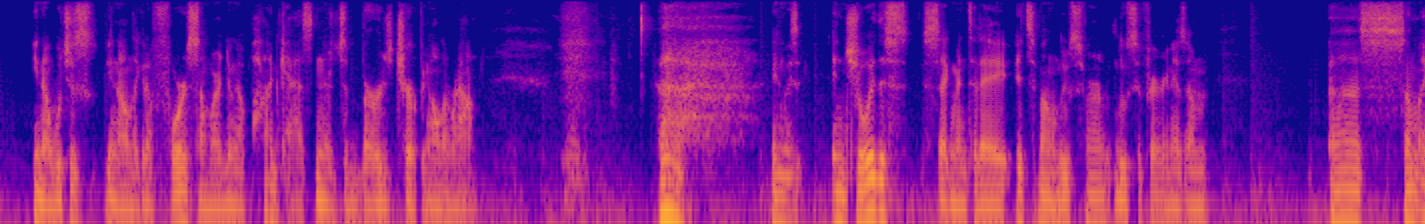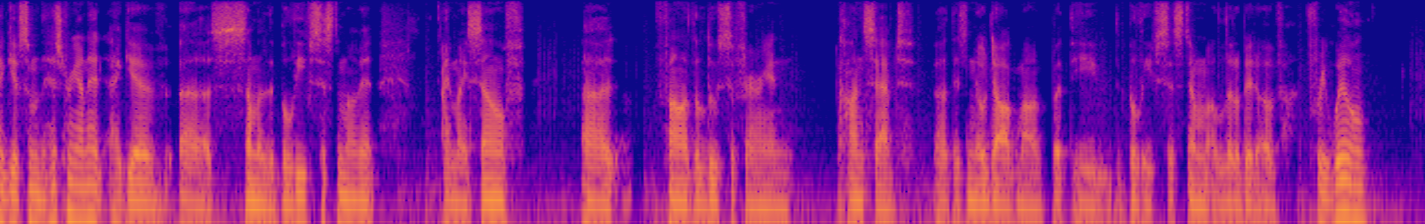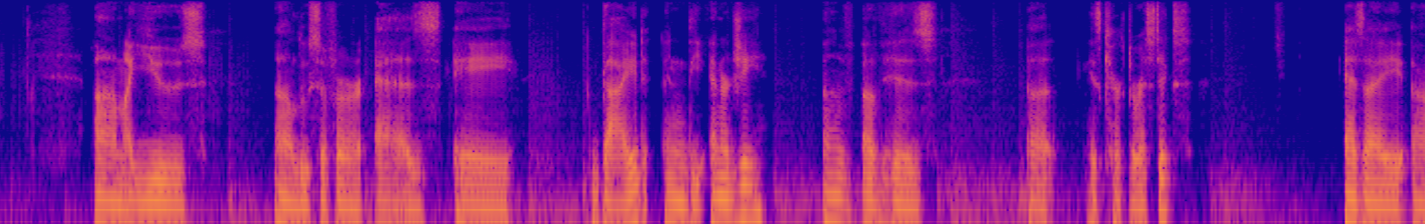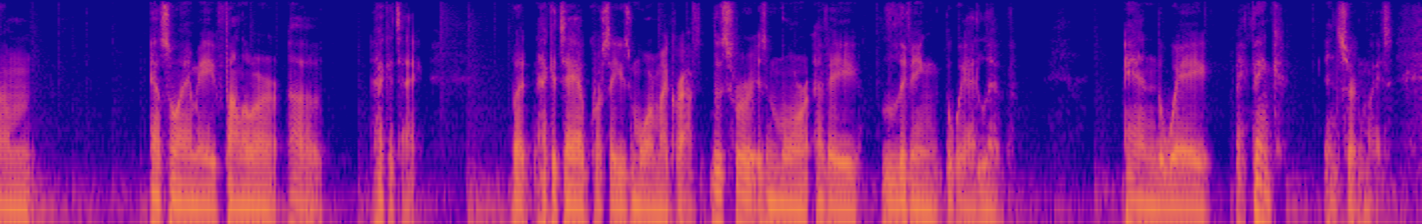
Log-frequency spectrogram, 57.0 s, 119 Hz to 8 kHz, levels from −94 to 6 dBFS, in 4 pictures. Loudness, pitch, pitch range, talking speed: -27 LUFS, 85 Hz, 80-95 Hz, 135 wpm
